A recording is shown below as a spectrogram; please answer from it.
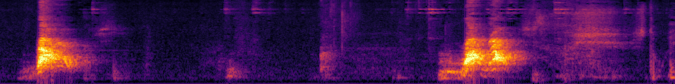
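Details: Indoor pet dog barking at the family's fish, which she had never noticed before; two loud harsh barks about four seconds apart, with faint rustling between them.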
